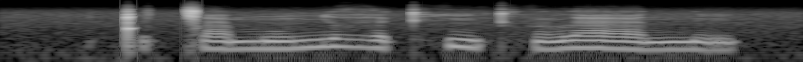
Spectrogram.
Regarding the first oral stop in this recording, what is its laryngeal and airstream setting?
click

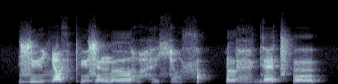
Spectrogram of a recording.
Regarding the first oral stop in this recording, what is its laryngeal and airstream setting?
ejective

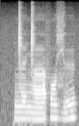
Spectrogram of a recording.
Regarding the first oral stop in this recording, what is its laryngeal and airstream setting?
click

